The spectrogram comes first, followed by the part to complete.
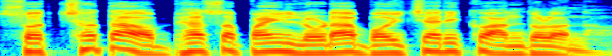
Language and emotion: Odia, neutral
